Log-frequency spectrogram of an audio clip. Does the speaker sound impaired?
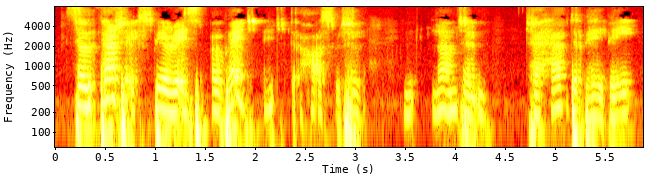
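Yes: spasmodic dysphonia; described as strangulation of the esophagus.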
